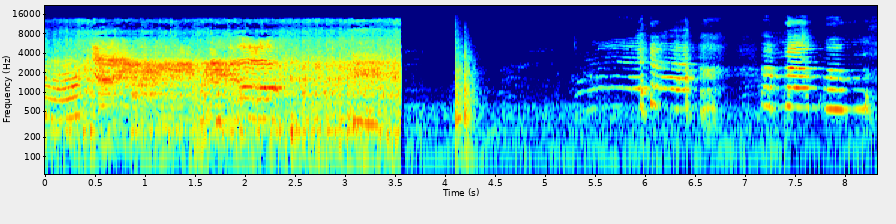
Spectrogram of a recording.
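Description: A baby laughing loudly with high squeals, cut off abruptly a little over three seconds in. After that it is much quieter: a single knock, then a few short baby vocalizations.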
